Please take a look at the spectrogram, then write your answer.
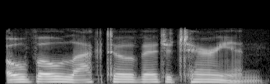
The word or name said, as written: ovo-lacto vegetarian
